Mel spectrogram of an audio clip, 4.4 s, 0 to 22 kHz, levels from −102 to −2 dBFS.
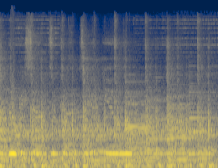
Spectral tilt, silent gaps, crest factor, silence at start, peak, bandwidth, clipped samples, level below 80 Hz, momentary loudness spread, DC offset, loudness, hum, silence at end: -8 dB/octave; none; 14 dB; 0 s; -2 dBFS; 14 kHz; under 0.1%; -26 dBFS; 8 LU; under 0.1%; -16 LUFS; none; 0 s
